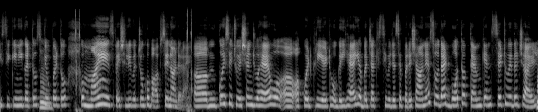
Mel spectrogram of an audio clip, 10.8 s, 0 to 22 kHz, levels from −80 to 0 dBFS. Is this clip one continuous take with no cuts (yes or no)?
no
